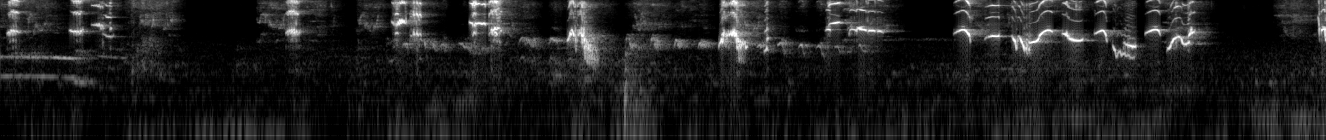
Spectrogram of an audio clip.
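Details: Oriental magpie-robin singing in a recording to bring young or silent birds into song: long run of varied chirps, trills and sweeping whistled notes, growing denser toward the end.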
